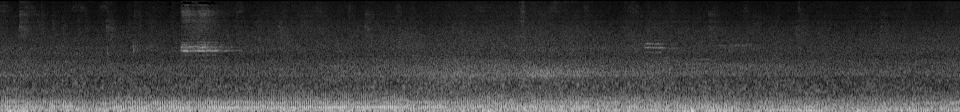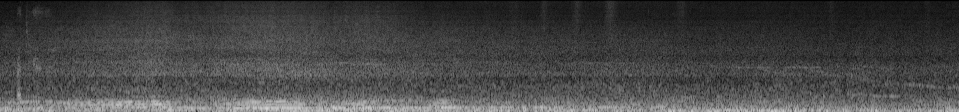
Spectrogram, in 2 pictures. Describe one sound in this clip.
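Traffic rumbles steadily along a nearby road outdoors.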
